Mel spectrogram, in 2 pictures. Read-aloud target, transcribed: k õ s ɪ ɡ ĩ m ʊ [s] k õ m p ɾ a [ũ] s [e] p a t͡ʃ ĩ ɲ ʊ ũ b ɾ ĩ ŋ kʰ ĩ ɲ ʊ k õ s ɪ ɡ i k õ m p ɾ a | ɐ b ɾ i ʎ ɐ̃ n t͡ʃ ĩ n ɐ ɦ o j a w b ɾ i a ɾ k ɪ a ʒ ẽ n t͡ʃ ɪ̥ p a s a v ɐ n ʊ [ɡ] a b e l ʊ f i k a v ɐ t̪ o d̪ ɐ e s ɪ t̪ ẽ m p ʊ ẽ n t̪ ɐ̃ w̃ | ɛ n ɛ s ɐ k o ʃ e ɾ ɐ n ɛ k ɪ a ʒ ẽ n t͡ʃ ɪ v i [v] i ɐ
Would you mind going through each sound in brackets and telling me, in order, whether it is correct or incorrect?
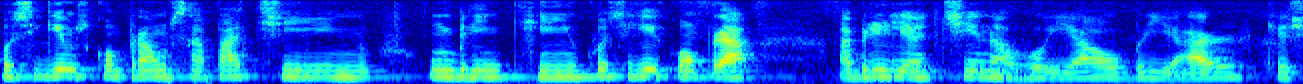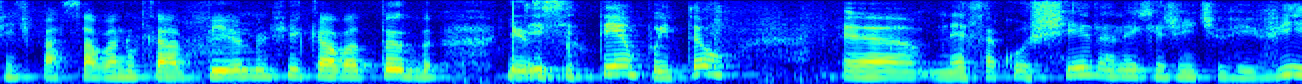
correct, correct, incorrect, incorrect, correct

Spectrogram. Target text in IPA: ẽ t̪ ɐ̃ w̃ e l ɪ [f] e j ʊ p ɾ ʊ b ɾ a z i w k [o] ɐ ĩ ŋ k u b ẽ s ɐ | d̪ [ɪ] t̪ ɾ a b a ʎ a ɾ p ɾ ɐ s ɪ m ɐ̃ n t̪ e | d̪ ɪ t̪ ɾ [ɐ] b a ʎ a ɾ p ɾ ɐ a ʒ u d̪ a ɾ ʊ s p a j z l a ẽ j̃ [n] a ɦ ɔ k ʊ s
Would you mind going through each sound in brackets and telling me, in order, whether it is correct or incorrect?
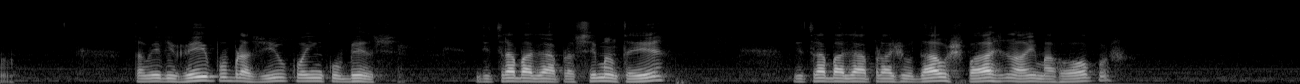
incorrect, incorrect, correct, incorrect, incorrect

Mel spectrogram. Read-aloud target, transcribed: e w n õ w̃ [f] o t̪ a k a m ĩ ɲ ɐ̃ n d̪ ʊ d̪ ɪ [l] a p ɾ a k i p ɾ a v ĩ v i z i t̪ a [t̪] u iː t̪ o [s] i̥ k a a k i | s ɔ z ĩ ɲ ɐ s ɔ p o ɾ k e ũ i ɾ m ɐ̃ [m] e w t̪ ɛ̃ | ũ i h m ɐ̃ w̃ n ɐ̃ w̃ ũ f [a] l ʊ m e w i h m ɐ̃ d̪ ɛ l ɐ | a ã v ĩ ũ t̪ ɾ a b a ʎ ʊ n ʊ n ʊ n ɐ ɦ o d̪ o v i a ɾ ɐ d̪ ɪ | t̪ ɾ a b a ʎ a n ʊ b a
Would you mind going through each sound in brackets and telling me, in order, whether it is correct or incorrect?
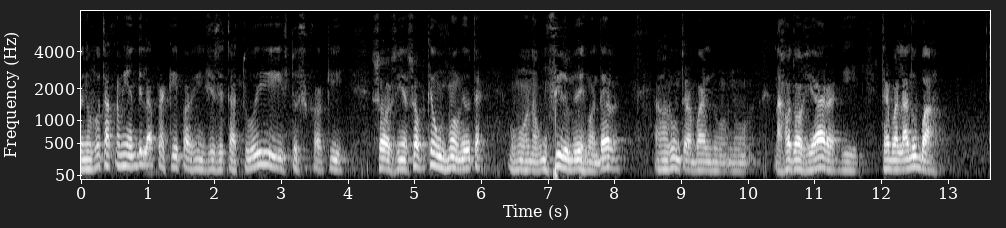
incorrect, correct, correct, incorrect, correct, incorrect

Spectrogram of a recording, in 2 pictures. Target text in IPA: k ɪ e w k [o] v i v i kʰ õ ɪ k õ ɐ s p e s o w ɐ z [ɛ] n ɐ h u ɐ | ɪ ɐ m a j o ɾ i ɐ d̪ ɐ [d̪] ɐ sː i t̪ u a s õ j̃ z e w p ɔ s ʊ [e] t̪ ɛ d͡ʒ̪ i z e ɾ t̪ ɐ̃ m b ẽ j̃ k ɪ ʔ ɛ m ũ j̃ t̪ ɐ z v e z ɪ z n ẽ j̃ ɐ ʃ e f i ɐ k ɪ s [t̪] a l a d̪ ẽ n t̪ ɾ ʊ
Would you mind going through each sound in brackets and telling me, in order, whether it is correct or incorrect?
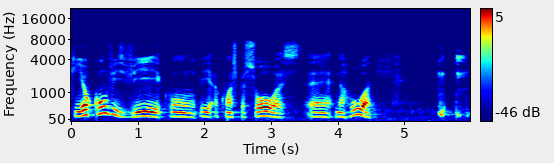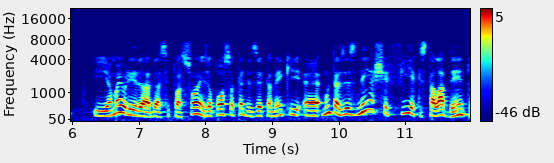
incorrect, correct, correct, incorrect, correct

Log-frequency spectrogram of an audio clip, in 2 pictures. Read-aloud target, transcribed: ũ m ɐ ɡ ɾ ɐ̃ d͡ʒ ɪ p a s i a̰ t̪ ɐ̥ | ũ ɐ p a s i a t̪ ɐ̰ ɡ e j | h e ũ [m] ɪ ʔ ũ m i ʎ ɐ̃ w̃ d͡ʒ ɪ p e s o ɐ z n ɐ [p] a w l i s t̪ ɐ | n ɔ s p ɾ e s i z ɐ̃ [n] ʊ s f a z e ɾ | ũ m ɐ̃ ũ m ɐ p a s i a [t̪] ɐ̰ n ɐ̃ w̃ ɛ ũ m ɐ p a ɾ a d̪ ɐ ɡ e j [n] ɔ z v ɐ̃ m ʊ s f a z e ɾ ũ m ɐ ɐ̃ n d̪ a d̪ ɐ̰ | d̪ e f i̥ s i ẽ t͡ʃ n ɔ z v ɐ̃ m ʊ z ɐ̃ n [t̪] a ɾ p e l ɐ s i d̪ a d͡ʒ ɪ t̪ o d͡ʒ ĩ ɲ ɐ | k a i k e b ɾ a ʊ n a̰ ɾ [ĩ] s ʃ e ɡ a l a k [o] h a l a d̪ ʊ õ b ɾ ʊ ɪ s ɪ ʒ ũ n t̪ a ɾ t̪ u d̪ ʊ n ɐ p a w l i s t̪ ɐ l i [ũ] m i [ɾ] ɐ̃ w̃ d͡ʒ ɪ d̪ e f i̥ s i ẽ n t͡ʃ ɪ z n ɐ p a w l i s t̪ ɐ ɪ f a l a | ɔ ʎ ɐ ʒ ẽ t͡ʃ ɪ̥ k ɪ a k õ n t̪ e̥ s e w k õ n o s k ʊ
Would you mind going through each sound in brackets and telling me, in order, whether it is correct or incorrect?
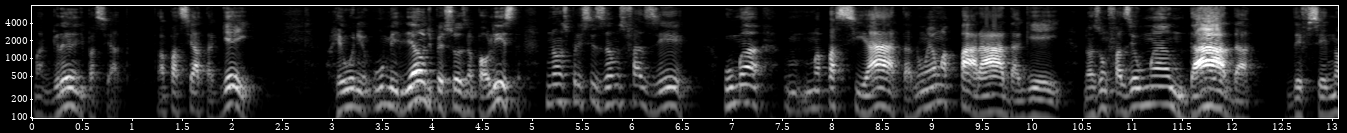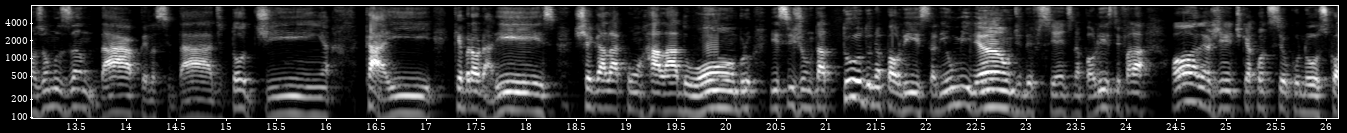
incorrect, correct, incorrect, correct, correct, incorrect, incorrect, incorrect, correct, incorrect

